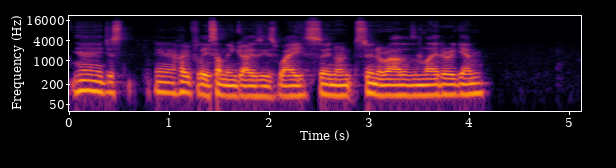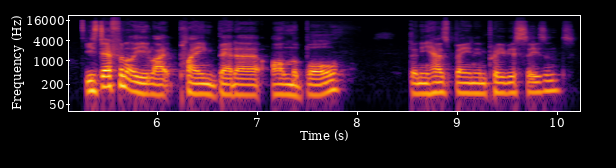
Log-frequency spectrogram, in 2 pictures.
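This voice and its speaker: A man's voice: lowish voice, brisk, darkish tone. A man from Australia with a mixed Australian and British accent, chatting casually about football as a co-commentator.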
